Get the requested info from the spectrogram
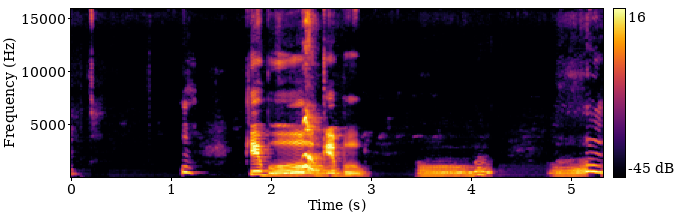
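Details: Dog giving drawn-out, wavering, howl-like vocalizations: a short yip, then a long bending cry of about a second, followed by two steady, flat-toned calls, with silence between.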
